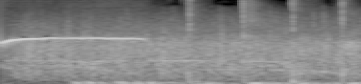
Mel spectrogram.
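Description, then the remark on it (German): A short applause sound effect played in: a burst of crowd applause, dense clapping with a few sharper claps standing out, opening with a brief high steady whistle that fades after a moment. “und an der Stelle kannst du jetzt feel free einen Applaus einzuspielen.”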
